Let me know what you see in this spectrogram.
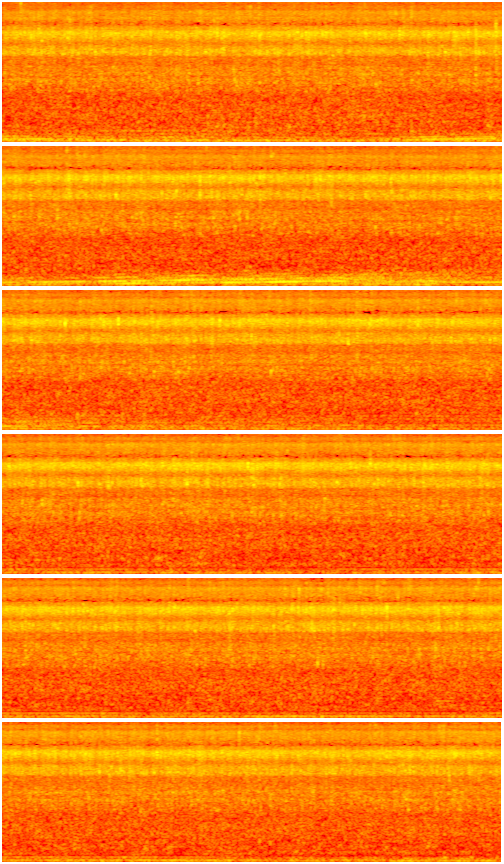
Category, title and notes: Sound effects > Natural elements and explosions
A river and small falls. Looped. Recorded at Bass Pro Shops.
